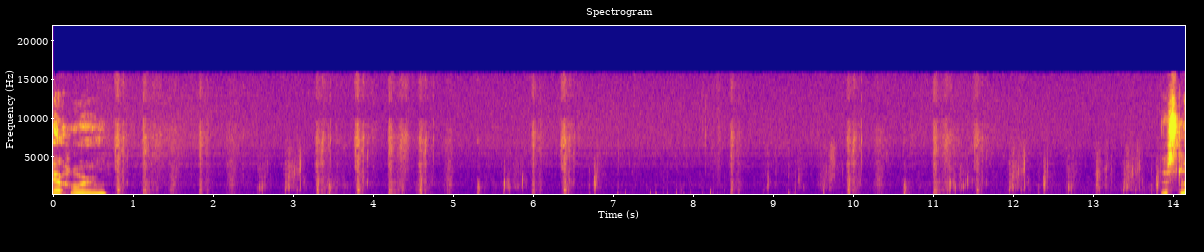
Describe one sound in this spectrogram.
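Footsteps crunch steadily through grass and dirt.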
